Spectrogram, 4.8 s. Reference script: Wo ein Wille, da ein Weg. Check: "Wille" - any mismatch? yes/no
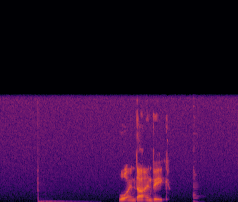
yes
